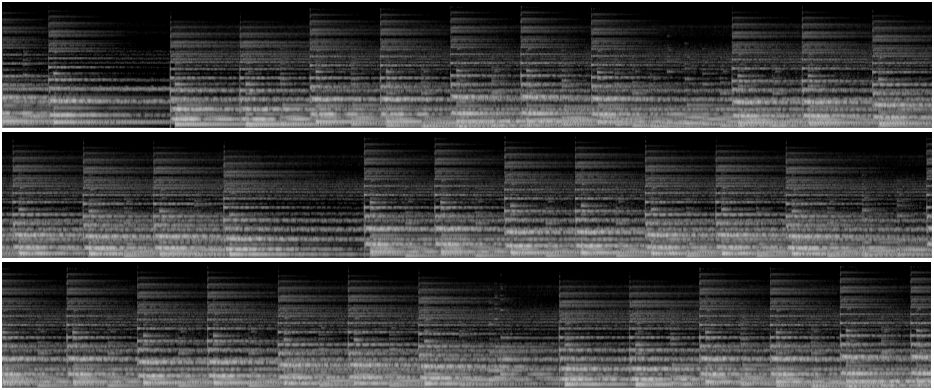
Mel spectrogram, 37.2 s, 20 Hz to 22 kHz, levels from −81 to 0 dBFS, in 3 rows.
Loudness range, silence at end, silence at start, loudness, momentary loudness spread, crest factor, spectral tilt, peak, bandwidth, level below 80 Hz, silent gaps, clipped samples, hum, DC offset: 2 LU; 0 s; 0 s; -27 LUFS; 7 LU; 16 dB; -5.5 dB/octave; -10 dBFS; 18.5 kHz; -60 dBFS; none; under 0.1%; none; 0.7%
